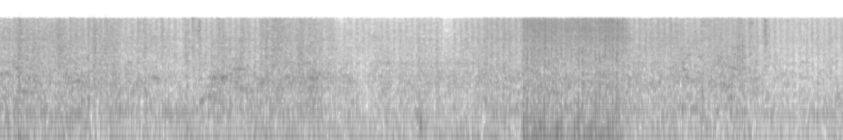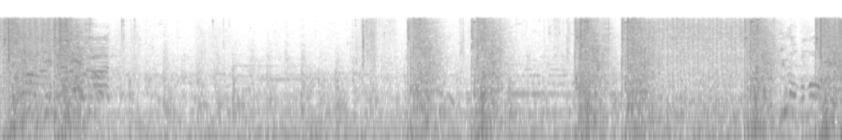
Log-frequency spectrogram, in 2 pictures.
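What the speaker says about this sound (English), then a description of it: "I'm shooting through the fence." Sustained video game gunfire in The Division, with rapid automatic bursts and scattered shots continuing throughout at close range, mixed with a voice talking over the shooting.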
